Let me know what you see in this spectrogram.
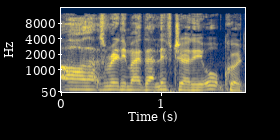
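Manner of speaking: ordinary talk, nothing marked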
